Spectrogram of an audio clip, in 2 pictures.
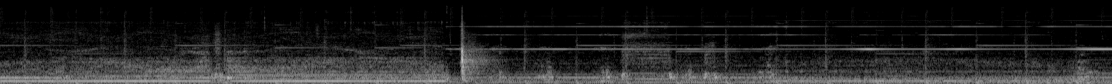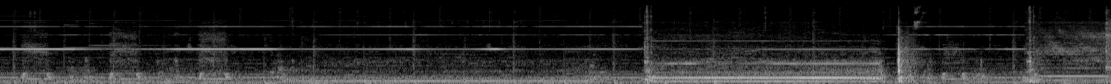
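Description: A film cutting machine steadily cutting a chosen design runs as a continuous whirring and motor hum for over twenty seconds, with faint high servo tones, soft clicks and a few sharper knocks as the cutter moves.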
